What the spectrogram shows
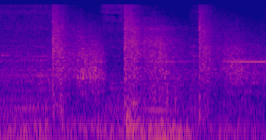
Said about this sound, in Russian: Сейчас мы находимся в одном из укрытий недалеко от позиции вооруженных сил Украины. Они ведут огонь по позициям, откуда ведут огонь по ним. Мы находимся в бункере, в укрытии, но взрывы слышны и отсюда.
